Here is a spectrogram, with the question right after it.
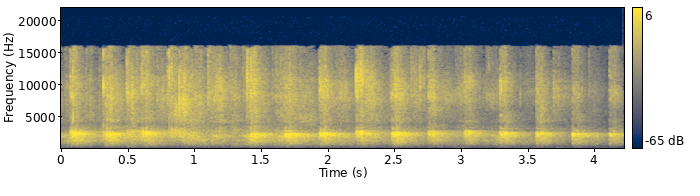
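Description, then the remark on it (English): A crowd applauds steadily for several seconds to welcome a guest speaker, a dense wash of many hands clapping with a loose, pulsing rhythm and no voices over it. “I would like to welcome her with a warm applause.”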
